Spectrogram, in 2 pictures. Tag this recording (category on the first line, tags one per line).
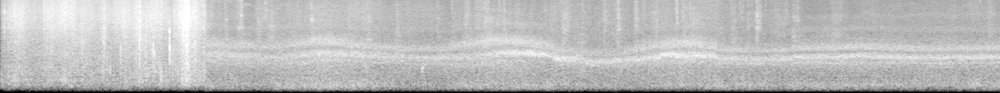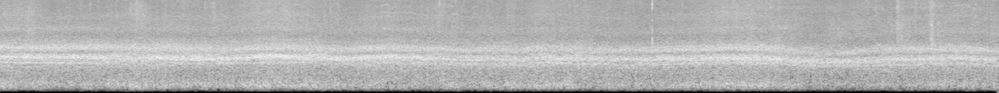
Sound effects > Other
sport
wing
sky
paragliding
filed-recording
wind
flying
fly
air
